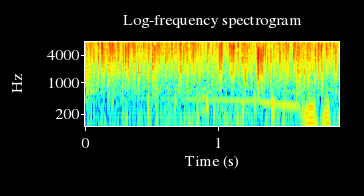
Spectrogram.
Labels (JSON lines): {"label": "biophony, cascading saw", "recorder": "SoundTrap 600 or HydroMoth"}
